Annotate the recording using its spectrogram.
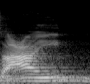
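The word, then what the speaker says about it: عين: And my dear students, you have to pronounce Ain, the alphabets Ain, from the middle of the throat.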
